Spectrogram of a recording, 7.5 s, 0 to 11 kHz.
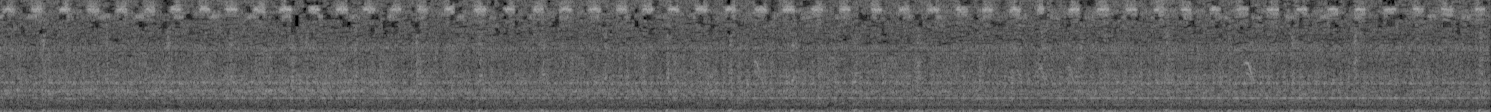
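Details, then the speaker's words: Fairbanks 208 single-cylinder engine on an oil-well pulling unit, freshly started after a probable pump change, probably fed gasoline since well gas is weak; low slow thump about three beats a second under steady hum, even pace, running normally. "Probably feeding it gasoline to get it going. Engine sounds like it's running okay."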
